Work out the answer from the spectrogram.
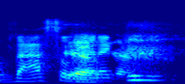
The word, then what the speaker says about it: Vasel: with the proper pronunciation so vasel is the proper pronunciation and again if I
